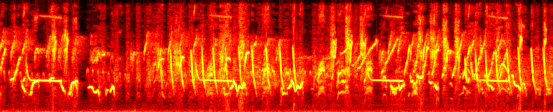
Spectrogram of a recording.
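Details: Blend of many songbird calls used for luring birds: busy high twittering and buzzy trills layered together, with a few level thin whistles and quick chirps, steady and loud.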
